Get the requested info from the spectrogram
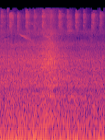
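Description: Steady low rumble of a minibus's engine and tyres heard from inside the cabin while driving, with a brief swell of noise about halfway through.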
